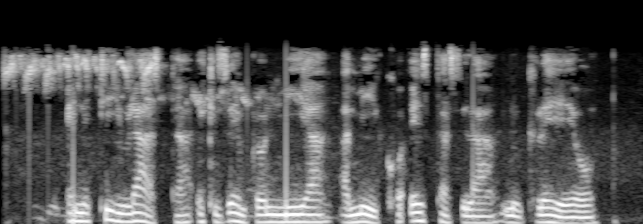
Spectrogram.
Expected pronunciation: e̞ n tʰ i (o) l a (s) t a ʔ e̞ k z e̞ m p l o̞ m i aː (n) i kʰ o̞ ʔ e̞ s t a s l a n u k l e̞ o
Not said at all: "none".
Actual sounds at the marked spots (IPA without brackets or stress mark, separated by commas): u, s, m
